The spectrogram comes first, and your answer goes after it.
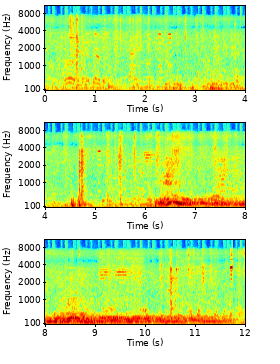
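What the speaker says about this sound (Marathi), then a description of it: "बाईक कशी काढली जाते लाकडी फळी लावून" A motorbike rolls off a RoRo ferry over a wooden plank near Alibaug, its engine revving up and growing louder in the second half, with people talking nearby.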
